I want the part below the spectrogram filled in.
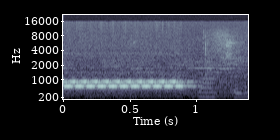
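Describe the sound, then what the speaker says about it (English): A mobile phone rings with a steady electronic tone for about a second, then cuts off into quieter room noise and faint rustling. "Oh jeez, that's my phone."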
